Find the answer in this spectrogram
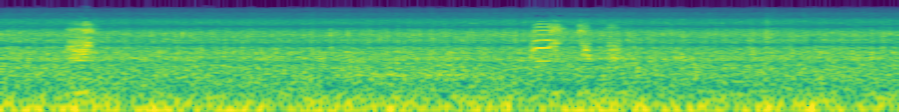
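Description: Short bird calls: a brief one about half a second in and a longer, wavering one around three and a half seconds in, over a steady rushing noise with a low rumble.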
